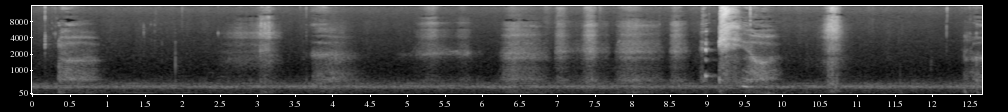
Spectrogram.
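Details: Induced sneezes: soft breathy build-up inhalations over a steady background hum, ending in a couple of short sneezes.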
